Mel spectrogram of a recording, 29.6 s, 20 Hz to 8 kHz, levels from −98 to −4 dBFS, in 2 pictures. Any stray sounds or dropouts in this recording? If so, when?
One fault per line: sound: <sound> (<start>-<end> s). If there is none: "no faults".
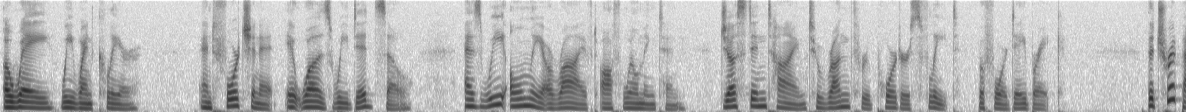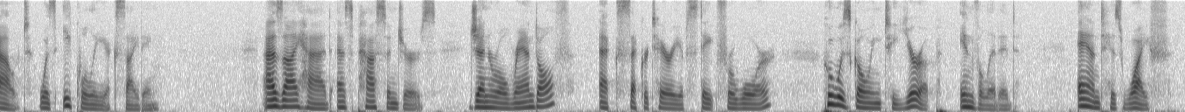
no faults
